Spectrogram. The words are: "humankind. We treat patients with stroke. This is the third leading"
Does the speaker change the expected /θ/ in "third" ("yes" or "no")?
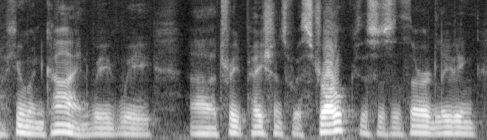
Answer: no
